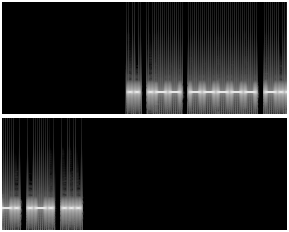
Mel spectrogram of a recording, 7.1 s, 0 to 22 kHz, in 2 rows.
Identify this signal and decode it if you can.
Morse code, heard as a keyed tone, about 28 wpm, 700 Hz. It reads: IW0CRS
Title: DXCC-100 Call Signs - 6 Characters - Repeated 3x - 28wpm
